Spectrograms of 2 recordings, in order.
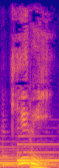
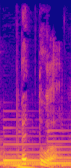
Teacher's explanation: rahang akan lebih tertutup saat mengucapkan vokal I dan sedikit lebih terbuka untuk vokal e · kata betul diucapkan dengan bibir dalam posisi Netral kedua posisi lidah untuk vokal I lidah Berada di posisi di bagian depan mulut untuk vokal e lidah sedikit lebih rendah di bagian depan mulut namun masih mendekati langit-langit ketiga posisi rahang rahang akan lebih tertutup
